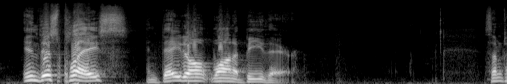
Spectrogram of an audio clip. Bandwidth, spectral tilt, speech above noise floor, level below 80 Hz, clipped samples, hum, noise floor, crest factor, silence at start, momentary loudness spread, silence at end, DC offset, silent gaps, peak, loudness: 17 kHz; -5.5 dB/octave; 46 dB; -46 dBFS; 0.8%; none; -55 dBFS; 12 dB; 0.25 s; 16 LU; 0 s; under 0.1%; none; 0 dBFS; -10 LUFS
